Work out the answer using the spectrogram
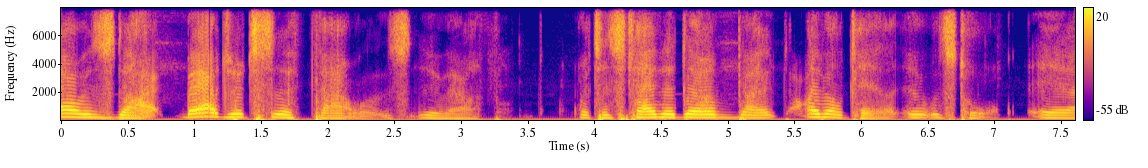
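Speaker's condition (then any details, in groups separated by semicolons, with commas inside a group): Non-progressive muscular dystrophy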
